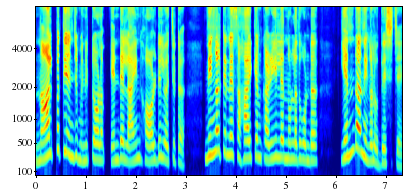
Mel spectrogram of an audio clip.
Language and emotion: Malayalam, angry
